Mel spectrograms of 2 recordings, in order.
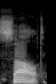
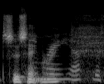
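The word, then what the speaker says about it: Sault Ste. Marie: uh to visit the Canadian Bushplane Heritage Center in Sous Staint Marie, Ontario, you definitely need to look up the pronunciation because it ain't Salt.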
